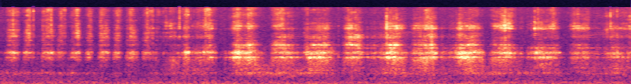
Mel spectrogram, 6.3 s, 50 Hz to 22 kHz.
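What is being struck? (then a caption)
Small painted wooden block sign. A small rectangular solid wooden block sign with painted lettering and a paw print is held in the hands and scratched and rubbed across its surface with the fingernails. The result is a steady run of dry, bright scraping strokes, roughly two or three per second, with a faint tonal edge around 1.5 kHz and a quick fade after each stroke.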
